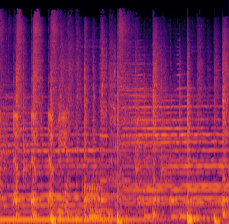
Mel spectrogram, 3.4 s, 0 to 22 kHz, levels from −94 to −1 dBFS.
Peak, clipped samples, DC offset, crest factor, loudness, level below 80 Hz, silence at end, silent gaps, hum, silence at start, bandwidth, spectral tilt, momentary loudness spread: -8 dBFS; under 0.1%; under 0.1%; 16 dB; -24 LUFS; -32 dBFS; 0 s; none; none; 0 s; 19 kHz; -4 dB/octave; 3 LU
